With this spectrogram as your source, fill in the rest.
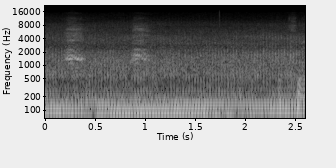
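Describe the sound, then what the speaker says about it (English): Crows caw twice in harsh bursts at medium distance over a steady low drone of aircraft taxiing at an airfield, with a faint third call near the end. "The crows are complaining about it."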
